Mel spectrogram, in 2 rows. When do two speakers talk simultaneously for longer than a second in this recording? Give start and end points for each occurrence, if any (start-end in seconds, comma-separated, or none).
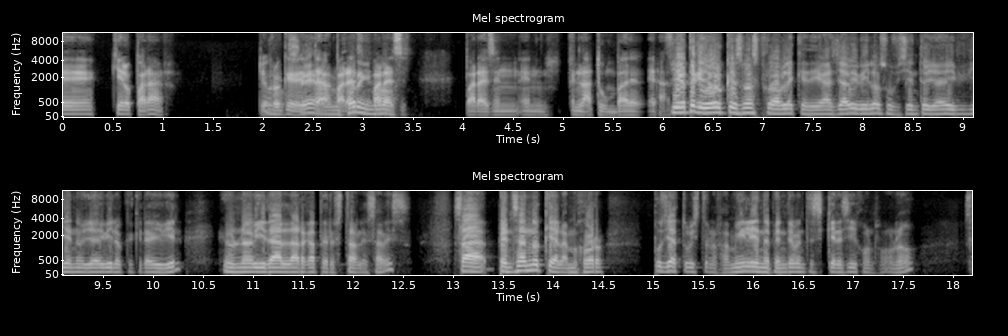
2.0-3.4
